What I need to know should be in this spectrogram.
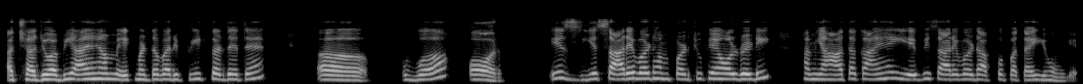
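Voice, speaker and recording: A woman teaching a word-by-word scripture translation lesson, slowly and patiently, repeating each word and checking that listeners follow. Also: on the high side, dry recording. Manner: slow patient teaching, repeats words and asks "theek hai?".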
